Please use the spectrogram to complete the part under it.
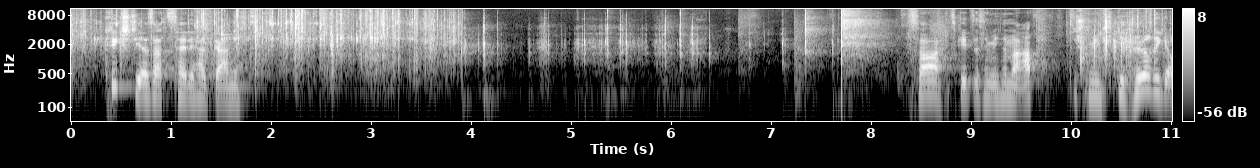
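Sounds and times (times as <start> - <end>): plastic bag crinkling: 0.0 - 4.1, 10.0 - 11.0.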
